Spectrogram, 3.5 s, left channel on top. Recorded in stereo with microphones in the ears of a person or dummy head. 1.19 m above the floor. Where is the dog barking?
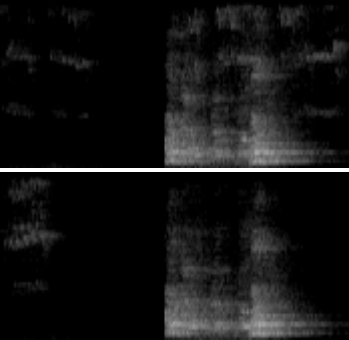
5° left (ahead or behind), 3.5 m; by 2.7 s 20° left (ahead or behind), 4 m.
